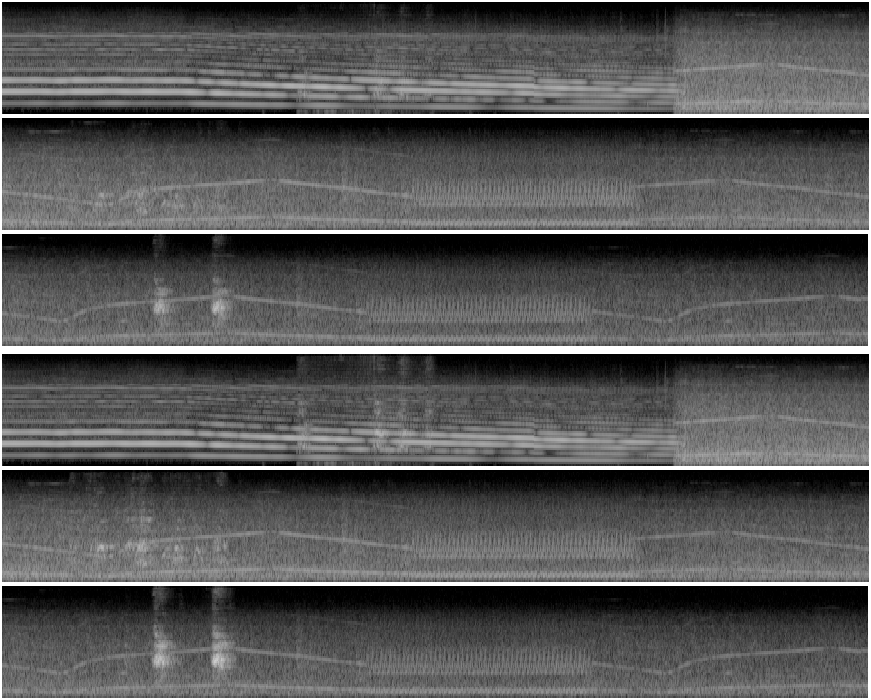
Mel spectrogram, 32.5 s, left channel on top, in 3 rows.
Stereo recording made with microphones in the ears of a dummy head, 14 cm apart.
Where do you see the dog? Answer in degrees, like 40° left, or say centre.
50° right.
